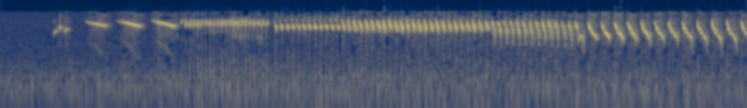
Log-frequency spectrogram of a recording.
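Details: Canary song recorded as a training master for other birds: a few falling whistled slurs, then a long rapid high trill, ending in a series of quick descending sweeps.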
